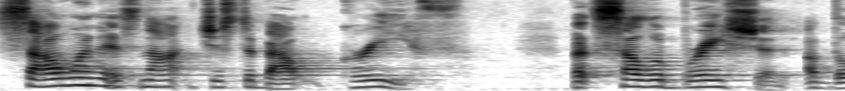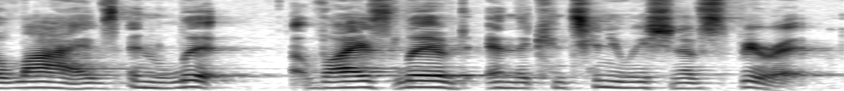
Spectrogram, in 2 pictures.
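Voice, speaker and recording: A woman talks at a moderate pace with a fairly low pitch and ordinary pitch variation. Room echo is audible. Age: 60s. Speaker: pagan elder and worship speaker. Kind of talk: sermon. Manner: halting.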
